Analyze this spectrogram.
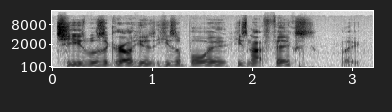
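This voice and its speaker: A man's voice: fairly low pitch, monotone, normal speed, a bit bright, no room sound. A young man talks loosely on a podcast, circling his point with constant fillers. He laughs often as he tells stories in a casual chat. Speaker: podcast co-host.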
